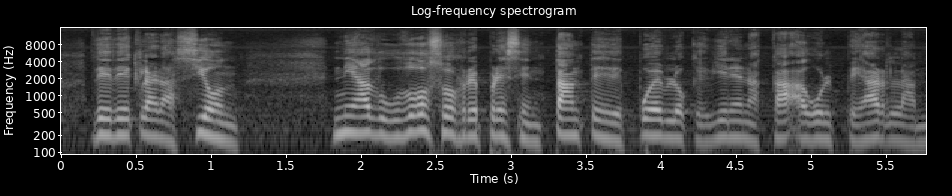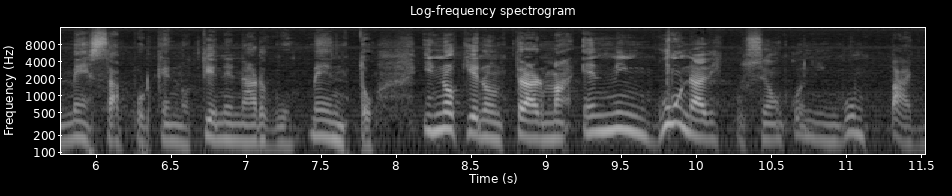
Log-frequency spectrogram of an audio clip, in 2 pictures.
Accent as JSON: {"language": "Spanish", "country": "Paraguay", "said": "Yo soy paraguaya, con orgullo, posiblemente descendiente de nativos de esta tierra, posiblemente descendiente de indígenas, con orgullo. Y lastimosamente con una mitad de sangre española que yo no pedí"}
